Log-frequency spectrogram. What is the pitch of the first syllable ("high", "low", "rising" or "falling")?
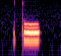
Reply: high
